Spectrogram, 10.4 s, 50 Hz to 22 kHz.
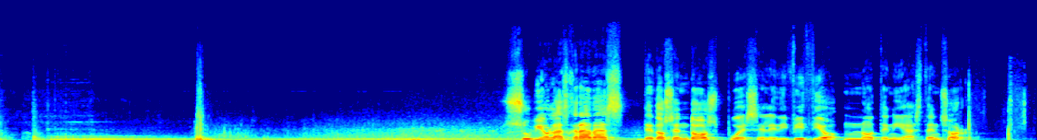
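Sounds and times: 
taxi engine idling: 0.0 - 7.5
taxi door thud as the passenger gets out: 1.8 - 3.5
speech: 5.1 - 9.8.

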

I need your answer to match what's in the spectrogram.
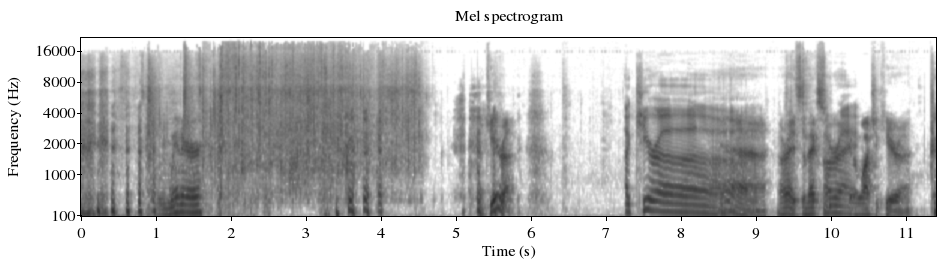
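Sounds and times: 
speech: 0.2 - 2.0, 3.3 - 4.3, 5.0 - 6.2, 7.2 - 11.3
paper being shuffled, rustling and crinkling: 0.8 - 4.8
laughter: 3.2 - 4.3.

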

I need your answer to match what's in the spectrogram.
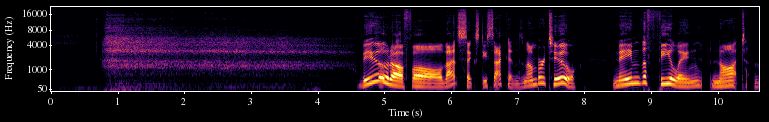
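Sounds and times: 
deep breath in and out through a wide-open mouth: 0.0 - 4.6
speech: 4.6 - 10.6.

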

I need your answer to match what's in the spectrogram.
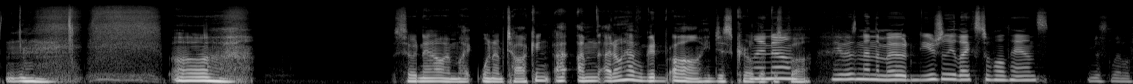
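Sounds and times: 
loud deep controlled breathing: 0.0 - 3.0
speech: 0.1 - 0.7, 4.1 - 11.3.

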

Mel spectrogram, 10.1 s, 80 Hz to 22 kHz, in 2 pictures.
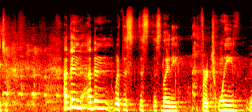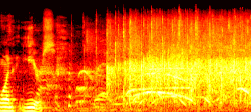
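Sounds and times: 
speech: 0.0 - 0.4, 1.3 - 6.5
laughter: 0.0 - 1.9
audience applause: 6.6 - 10.0
scattered whoops: 6.6 - 10.0.

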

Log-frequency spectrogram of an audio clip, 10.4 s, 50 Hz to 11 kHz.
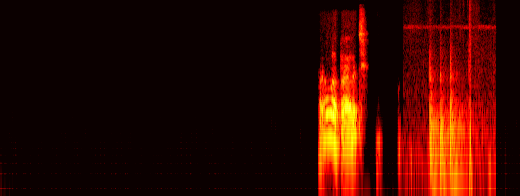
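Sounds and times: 
speech: 6.4 - 7.6
firm knocking on a door: 8.6 - 9.8.

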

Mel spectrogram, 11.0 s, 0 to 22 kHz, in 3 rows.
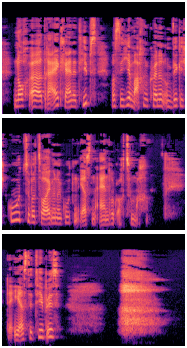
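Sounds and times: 
speech: 0.2 - 8.9, 9.7 - 10.2
deep breath in: 8.6 - 10.7.

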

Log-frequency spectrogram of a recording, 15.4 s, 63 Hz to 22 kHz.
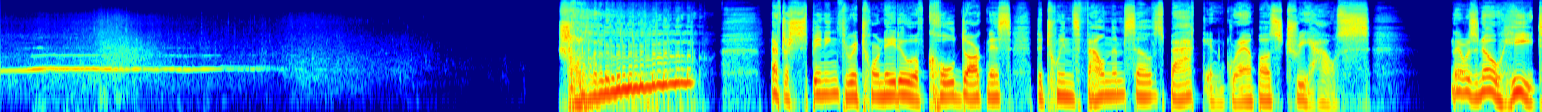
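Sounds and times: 
killer whale humming tone underwater: 0.0 - 3.1
squealing killer whale call underwater: 0.0 - 3.8
speech: 5.7 - 6.9, 7.7 - 13.9, 14.5 - 15.4.

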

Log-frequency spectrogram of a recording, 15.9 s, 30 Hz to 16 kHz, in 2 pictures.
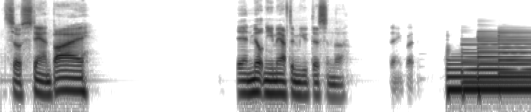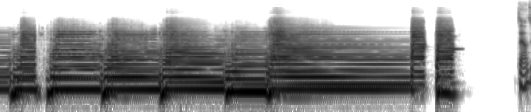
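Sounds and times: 
speech: 0.1 - 1.4, 3.6 - 5.2, 5.8 - 7.0, 15.8 - 15.9
clean tone of a Stratocaster electric guitar with low-output pickups through an amp: 6.7 - 14.9.

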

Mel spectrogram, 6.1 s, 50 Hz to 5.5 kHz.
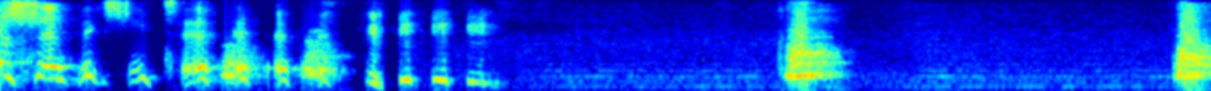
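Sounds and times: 
faint steady hum: 0.0 - 6.0
speech: 0.2 - 2.6, 3.9 - 4.2
laughter: 0.8 - 2.6
female dog barking in sharp yaps: 1.1 - 1.8, 3.9 - 4.3, 5.9 - 6.0.

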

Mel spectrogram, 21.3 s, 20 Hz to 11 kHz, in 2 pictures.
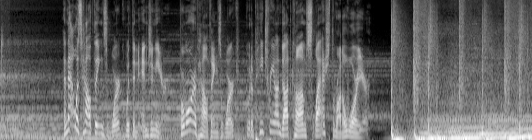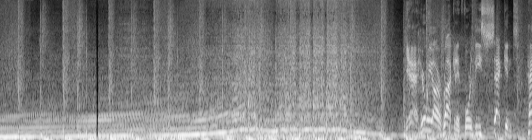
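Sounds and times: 
speech: 1.3 - 7.5, 19.0 - 21.2
car engine revving: 7.8 - 19.7.

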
